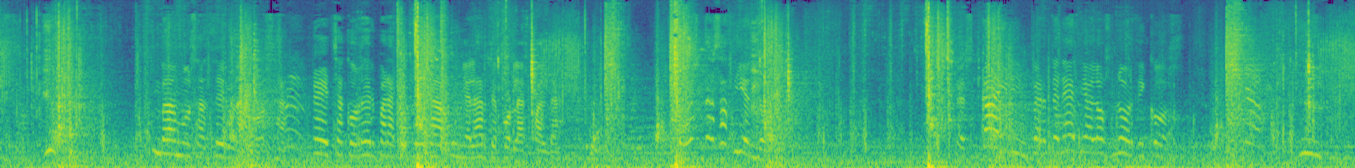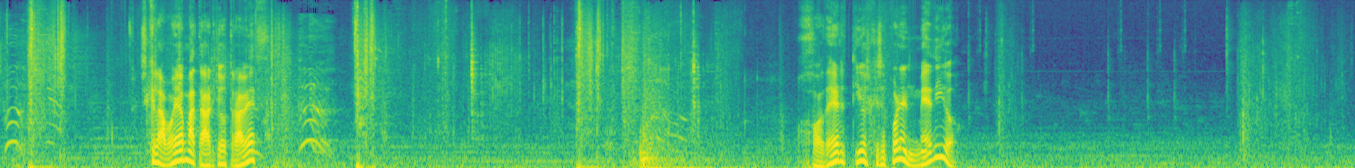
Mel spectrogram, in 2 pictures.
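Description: A bowstring snaps as arrows are loosed.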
